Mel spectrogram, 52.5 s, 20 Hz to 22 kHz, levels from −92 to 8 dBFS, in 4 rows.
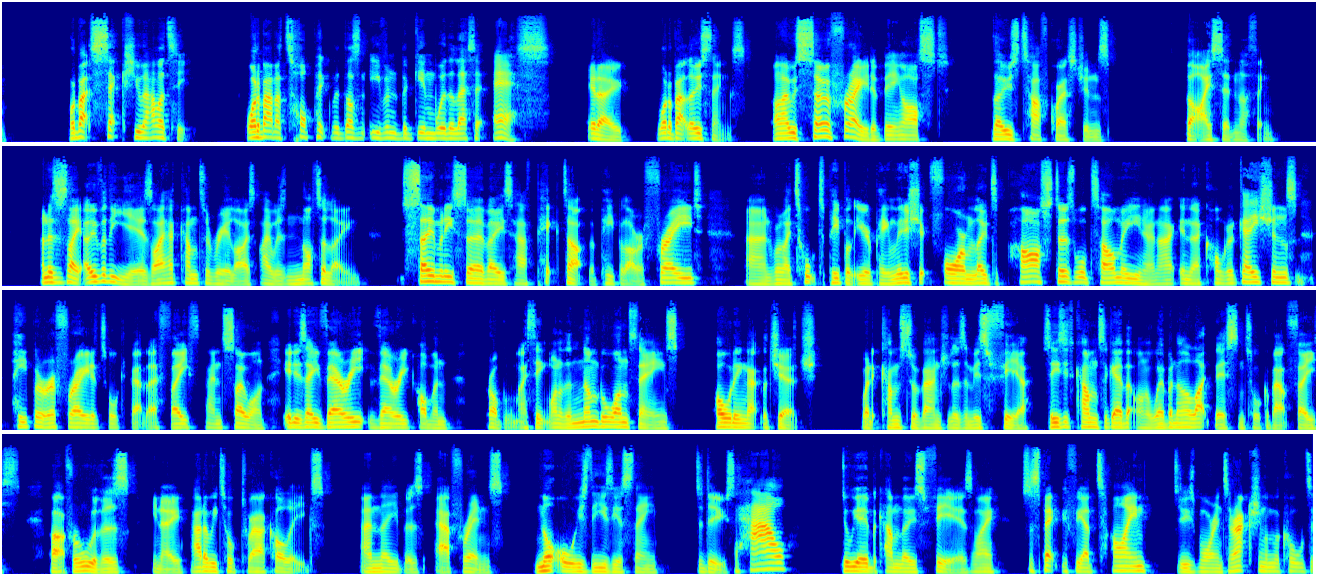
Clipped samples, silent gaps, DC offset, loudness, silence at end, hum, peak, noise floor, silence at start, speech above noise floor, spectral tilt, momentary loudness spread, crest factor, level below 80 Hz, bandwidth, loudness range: under 0.1%; none; under 0.1%; -24 LUFS; 0 s; none; -4 dBFS; under -90 dBFS; 0.7 s; over 66 dB; -4.5 dB/octave; 13 LU; 22 dB; -56 dBFS; 15.5 kHz; 4 LU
